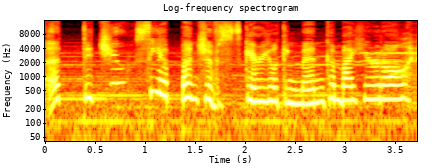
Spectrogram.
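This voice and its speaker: Woman playing spirited young game heroine, high voice, earnest, caring, music. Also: close to an everyday voice. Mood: gentle. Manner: earnest and caring, quick to worry. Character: warm, spirited young fireworks-maker woman. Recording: game dialogue over loud music.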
